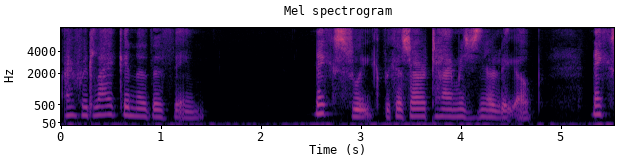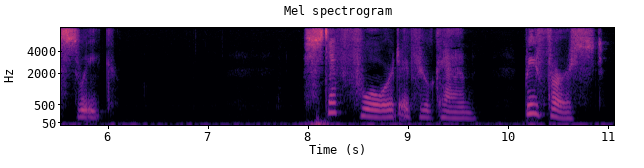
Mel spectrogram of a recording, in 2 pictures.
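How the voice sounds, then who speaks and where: Older woman, from Austria, gravelly low voice, slow halting talk, gentle storyteller. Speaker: host, painter. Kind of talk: casual reflective talk.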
